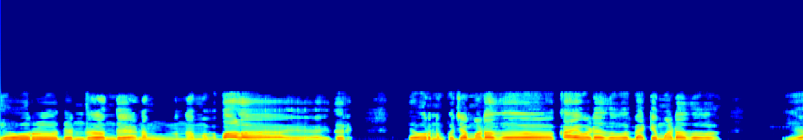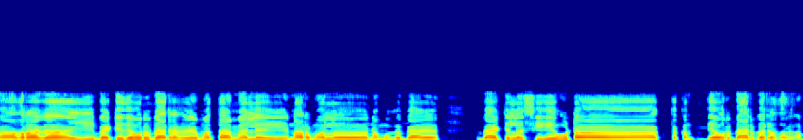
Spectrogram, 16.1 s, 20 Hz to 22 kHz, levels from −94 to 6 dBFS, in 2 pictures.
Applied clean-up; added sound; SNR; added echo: none; none; none; none.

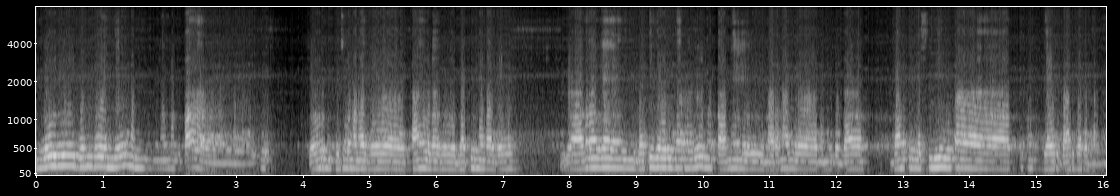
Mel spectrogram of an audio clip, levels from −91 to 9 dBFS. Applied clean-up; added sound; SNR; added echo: neural separator model SepFormer DNS4.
